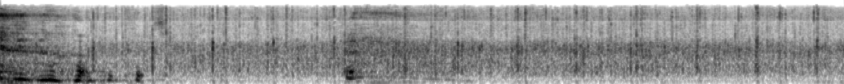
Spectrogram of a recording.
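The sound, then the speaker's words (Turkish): Audience applause at a TEDx event, a dense crackle of many hands clapping steadily at moderate volume, with a brief voice at the start and another faint vocal sound partway through. “Alkışlamayın, alkışlamayın.”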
